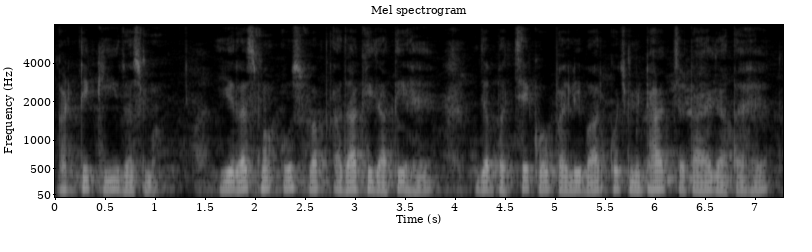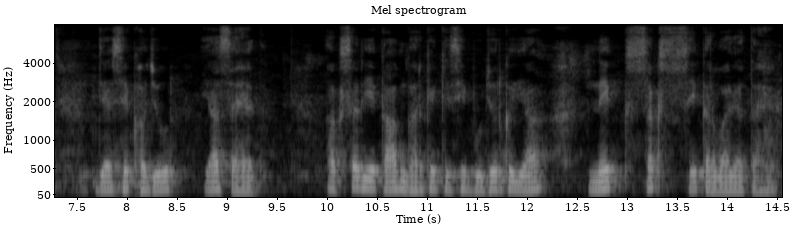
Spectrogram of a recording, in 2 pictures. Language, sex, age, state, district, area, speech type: Urdu, male, 45-60, Uttar Pradesh, Ghaziabad, urban, spontaneous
